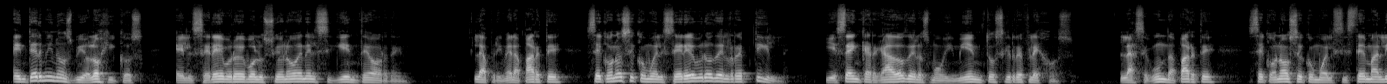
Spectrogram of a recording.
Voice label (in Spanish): voz narrativa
